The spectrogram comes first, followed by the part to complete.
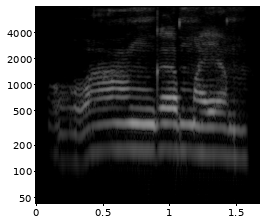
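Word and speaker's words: वाङ्मयम्: अंगा है, अंगा आधा है तो मयम। वाङ्मयम। अंगा पूरा हलंत के साथ है, उसमें पूरा उच्चारण नहीं करना है।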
